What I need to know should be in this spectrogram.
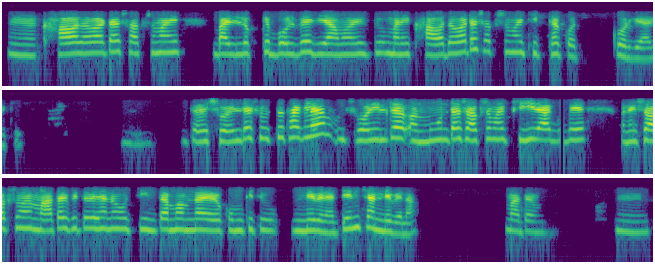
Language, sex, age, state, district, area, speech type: Bengali, female, 30-45, West Bengal, Dakshin Dinajpur, rural, conversation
